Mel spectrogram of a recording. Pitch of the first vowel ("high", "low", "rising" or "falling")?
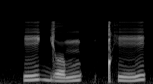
rising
